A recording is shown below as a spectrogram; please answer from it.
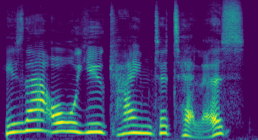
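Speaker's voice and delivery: high, loud, scornful demand; screechy, impatient wife; ratty. A narrator's reading. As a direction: challenge the visitor, thoroughly put out. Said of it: "ratty about missing her programme".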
